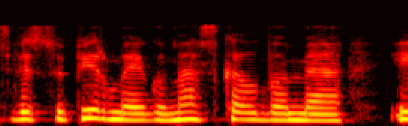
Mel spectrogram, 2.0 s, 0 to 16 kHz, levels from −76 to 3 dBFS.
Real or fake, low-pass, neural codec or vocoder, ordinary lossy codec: real; 7.2 kHz; none; AAC, 64 kbps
